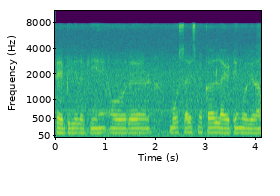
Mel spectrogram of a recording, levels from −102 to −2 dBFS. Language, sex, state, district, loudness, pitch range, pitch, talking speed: Hindi, male, Chandigarh, Chandigarh, -17 LUFS, 120-125 Hz, 120 Hz, 145 wpm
